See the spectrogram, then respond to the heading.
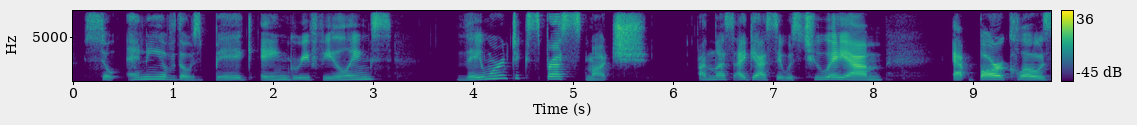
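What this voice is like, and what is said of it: Wisconsin Midwestern American accent. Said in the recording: “I was raised in Wisconsin, if you can't tell by my accent, which is known for Midwest nice”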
